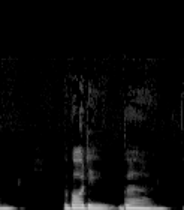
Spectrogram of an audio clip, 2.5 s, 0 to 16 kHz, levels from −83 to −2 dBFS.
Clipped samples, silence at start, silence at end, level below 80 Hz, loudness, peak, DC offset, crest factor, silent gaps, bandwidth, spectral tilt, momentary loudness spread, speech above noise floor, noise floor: under 0.1%; 0 s; 0.25 s; -76 dBFS; -27 LUFS; -12 dBFS; under 0.1%; 16 dB; none; 9.6 kHz; -9 dB/octave; 11 LU; 49 dB; -74 dBFS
